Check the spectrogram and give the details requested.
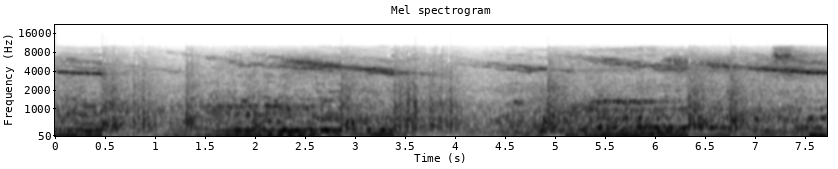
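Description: Aerial fireworks bursting, with sharp bangs about once a second, over loud music.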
